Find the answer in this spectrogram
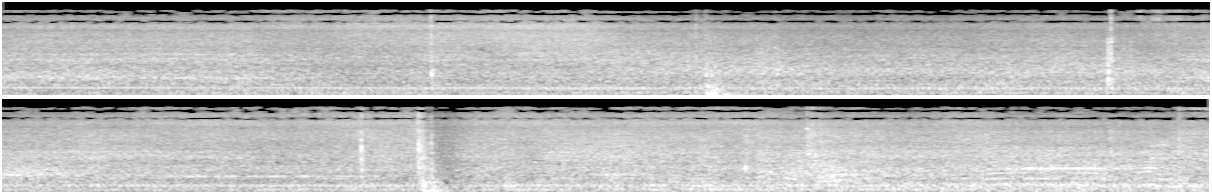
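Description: A few sharp clicks and knocks from a car's interior door trim panel as it is worked loose by hand, over a steady workshop hum.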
